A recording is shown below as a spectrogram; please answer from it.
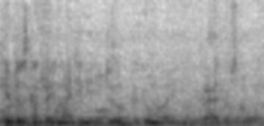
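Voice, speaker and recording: A man from India introducing himself on a panel in a relaxed way, with many fillers and self-deprecating asides. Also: medium pitch, brisk, muffled recording, a crowd in the background. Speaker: panelist entrepreneur. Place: conference hall before an audience. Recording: roomy hall mic from far off with audience.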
